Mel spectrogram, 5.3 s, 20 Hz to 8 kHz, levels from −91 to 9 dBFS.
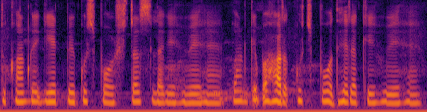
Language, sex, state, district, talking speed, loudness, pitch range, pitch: Hindi, female, Jharkhand, Deoghar, 190 wpm, -23 LUFS, 195-220 Hz, 210 Hz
